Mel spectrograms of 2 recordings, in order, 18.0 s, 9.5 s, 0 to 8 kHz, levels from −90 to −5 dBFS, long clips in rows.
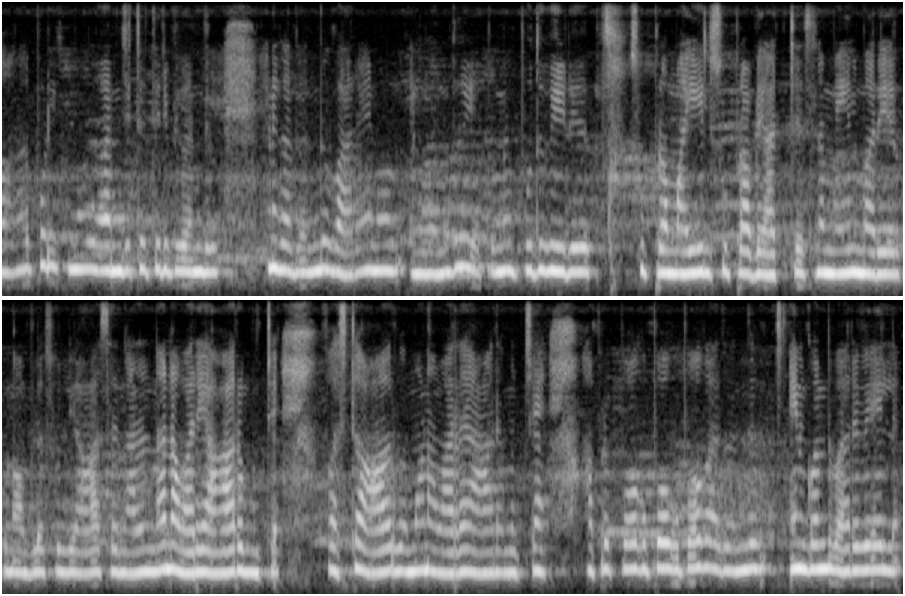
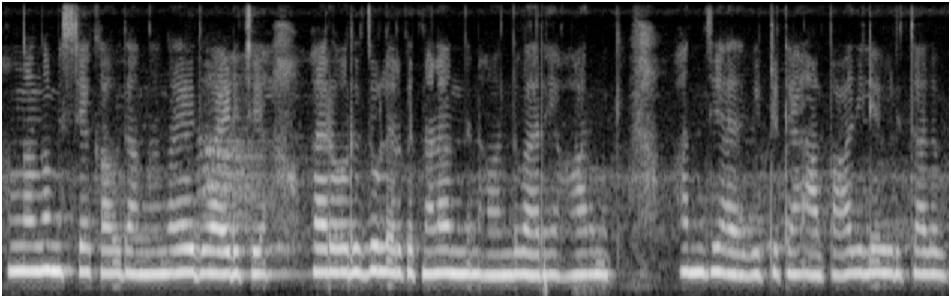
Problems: background conversations at intervals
